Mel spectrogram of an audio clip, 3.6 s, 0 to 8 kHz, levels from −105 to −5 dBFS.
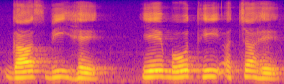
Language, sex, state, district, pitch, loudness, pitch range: Hindi, male, Rajasthan, Jaipur, 170 Hz, -17 LUFS, 150-180 Hz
